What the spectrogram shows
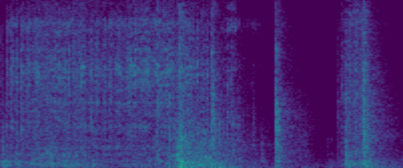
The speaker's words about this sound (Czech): pan Gehert zatočil kličkou, nastavil na té pokladně různá čísla a potom, když se ta pokladna otevřela, tak vlastně mohl vydat zbytek tomu, kdo mu zaplatil třeba právě za vstupenky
